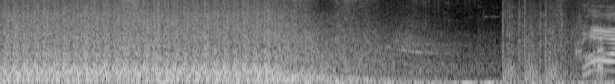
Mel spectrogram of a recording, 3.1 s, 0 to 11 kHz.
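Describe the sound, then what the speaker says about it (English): MG42 machine gun fire in Company of Heroes 2, a dense, loud fusillade of rapid bursts that fades after about a second and a half, followed by scattered distant shots and whizzing effects. "MD42 unleashing bullet hell upon the Russians"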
